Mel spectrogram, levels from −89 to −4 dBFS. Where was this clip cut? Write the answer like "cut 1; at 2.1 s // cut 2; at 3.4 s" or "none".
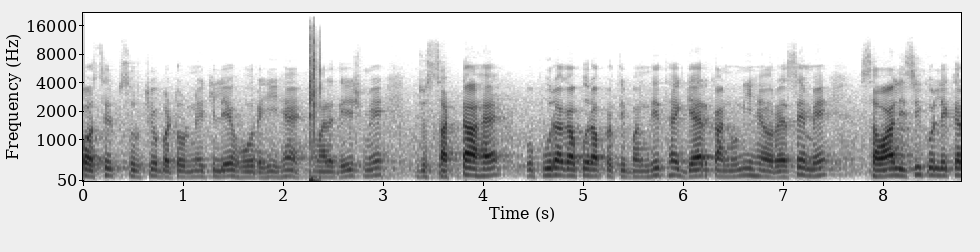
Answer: cut 1; at 2.3 s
